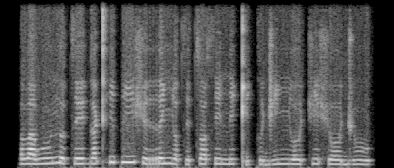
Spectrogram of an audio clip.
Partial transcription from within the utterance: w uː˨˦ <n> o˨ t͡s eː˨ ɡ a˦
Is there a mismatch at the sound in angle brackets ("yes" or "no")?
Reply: no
